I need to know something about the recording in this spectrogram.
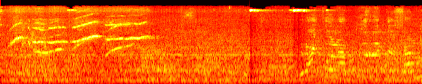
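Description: Voices of people on a busy street over steady traffic noise, with a few high, gliding whistle-like calls in the first second and a half.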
